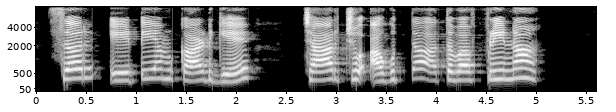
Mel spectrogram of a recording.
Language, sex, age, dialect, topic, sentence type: Kannada, female, 25-30, Dharwad Kannada, banking, question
